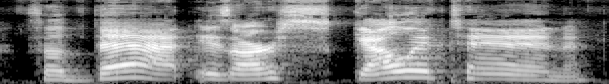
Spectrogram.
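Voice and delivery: ordinary talk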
